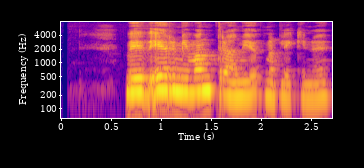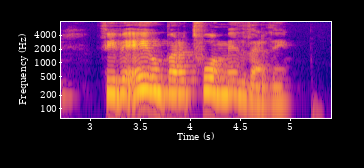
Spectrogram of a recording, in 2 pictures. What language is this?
Icelandic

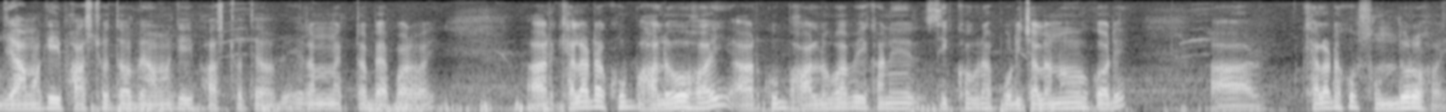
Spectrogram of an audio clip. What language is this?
Bangla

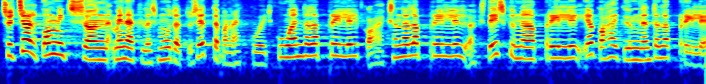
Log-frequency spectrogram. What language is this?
Estonian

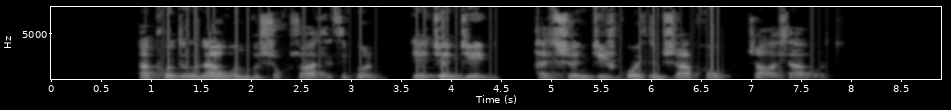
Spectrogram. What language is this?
Kabardian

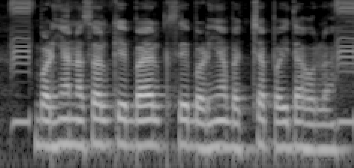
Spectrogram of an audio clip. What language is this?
Bhojpuri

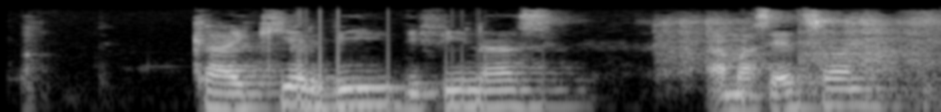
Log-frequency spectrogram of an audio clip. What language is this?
Esperanto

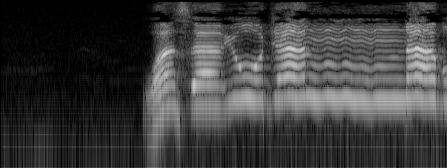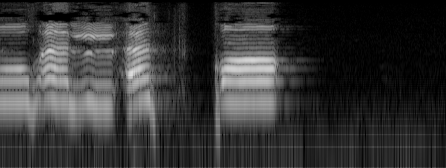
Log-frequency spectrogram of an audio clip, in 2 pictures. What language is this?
Arabic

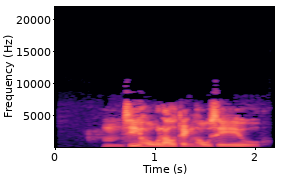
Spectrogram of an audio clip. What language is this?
Cantonese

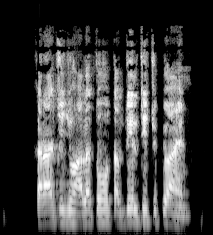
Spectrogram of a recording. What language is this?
Sindhi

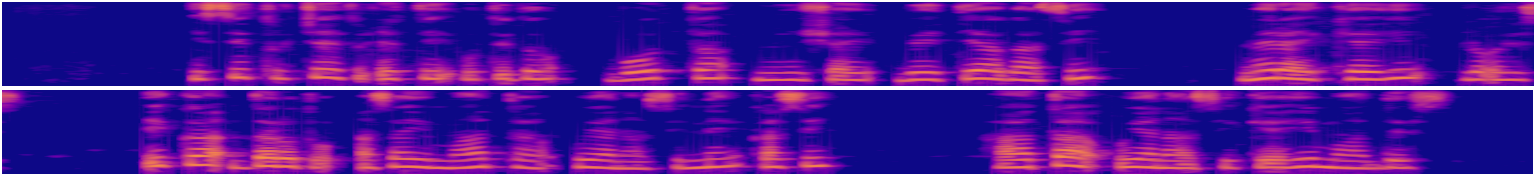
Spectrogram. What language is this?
Wolaytta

